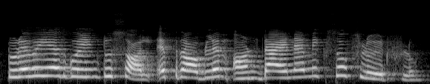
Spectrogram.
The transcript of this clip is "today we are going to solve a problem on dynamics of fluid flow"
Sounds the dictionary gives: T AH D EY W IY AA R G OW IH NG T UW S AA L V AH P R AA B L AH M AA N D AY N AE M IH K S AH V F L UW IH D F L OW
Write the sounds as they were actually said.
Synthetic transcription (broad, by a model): T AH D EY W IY AA R G OW IH NG T UW S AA L AH P R AA B L AH M AA N D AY N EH M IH K S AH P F L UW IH D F L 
